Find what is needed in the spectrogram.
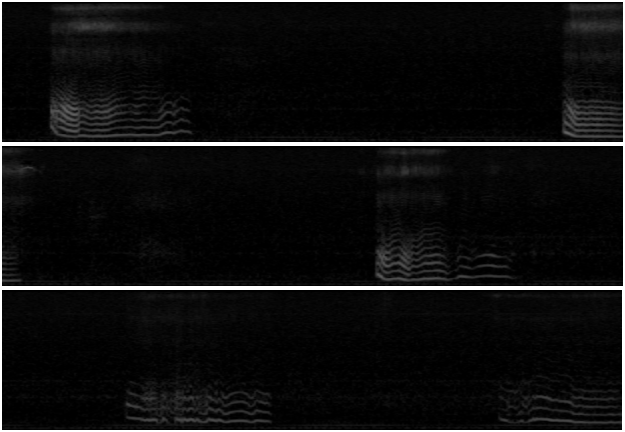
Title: Twinkie the Teacup Poodle - snoring (turn it up)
